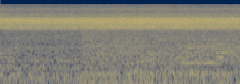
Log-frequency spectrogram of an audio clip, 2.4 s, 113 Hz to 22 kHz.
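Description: A dense chorus of 17-year periodical cicadas making one steady, unbroken high-pitched drone.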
